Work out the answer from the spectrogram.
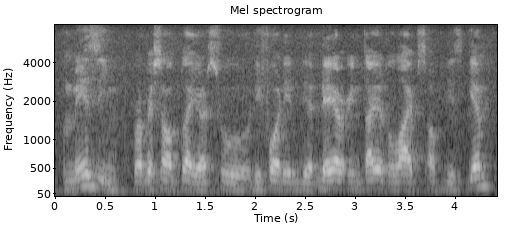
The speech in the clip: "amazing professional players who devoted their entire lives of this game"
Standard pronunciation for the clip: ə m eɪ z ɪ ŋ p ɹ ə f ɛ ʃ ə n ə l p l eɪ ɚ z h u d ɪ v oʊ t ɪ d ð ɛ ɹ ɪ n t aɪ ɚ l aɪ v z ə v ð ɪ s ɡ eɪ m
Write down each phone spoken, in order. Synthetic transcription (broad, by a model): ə m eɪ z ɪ ŋ p ɹ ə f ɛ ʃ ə n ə l p l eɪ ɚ s h u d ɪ f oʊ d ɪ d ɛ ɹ ɪ n t aɪ ɚ l aɪ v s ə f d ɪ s ɡ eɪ m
